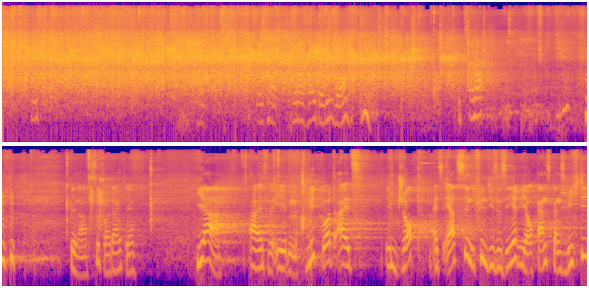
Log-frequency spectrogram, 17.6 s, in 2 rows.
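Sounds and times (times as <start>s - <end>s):
audience applause: 0.0s - 7.2s
speech: 4.0s - 5.8s, 6.9s - 7.7s, 8.3s - 9.1s, 9.8s - 10.9s, 11.7s - 17.5s.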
